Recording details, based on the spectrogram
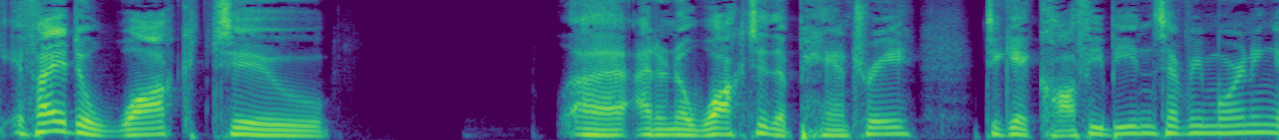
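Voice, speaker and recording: A man hosting a casual podcast conversation, talking in a halting, rambling way as he thinks aloud. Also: mid-range voice, fairly bright tone, no room sound, clean studio sound. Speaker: podcast host.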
